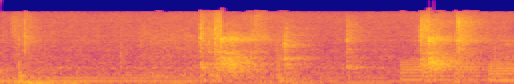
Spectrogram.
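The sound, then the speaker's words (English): Glasses clink on a kitchen shelf as a woman climbs up to reach them: a few bright knocks and rattles in two clusters, set against a low background hum. “In the kitchen, she climbs up to reach some glasses on the top shelf.”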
